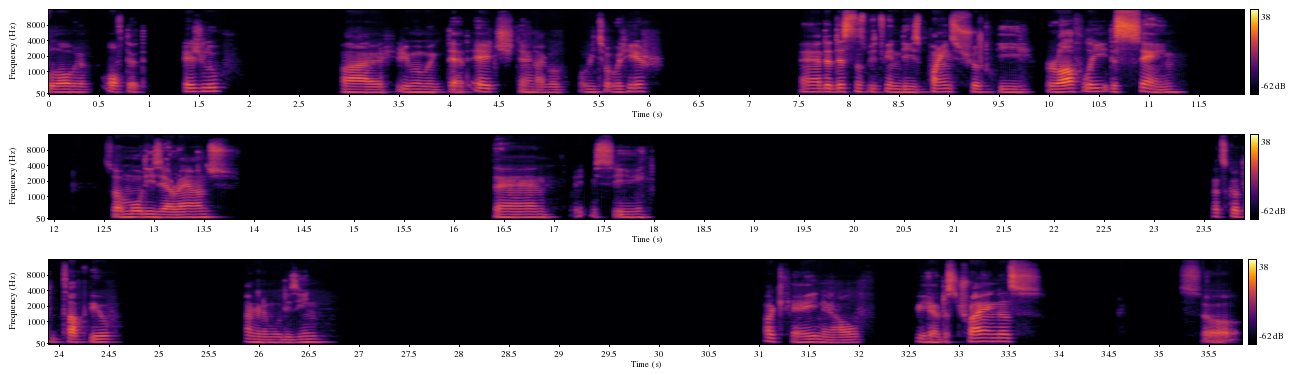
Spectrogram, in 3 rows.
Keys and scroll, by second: 6.7 e, 15.5 2, 17.8 1, 18.6 m, 19.0 o, 22.9 e, 30.8 1, 31.5 m.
